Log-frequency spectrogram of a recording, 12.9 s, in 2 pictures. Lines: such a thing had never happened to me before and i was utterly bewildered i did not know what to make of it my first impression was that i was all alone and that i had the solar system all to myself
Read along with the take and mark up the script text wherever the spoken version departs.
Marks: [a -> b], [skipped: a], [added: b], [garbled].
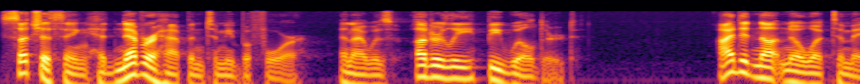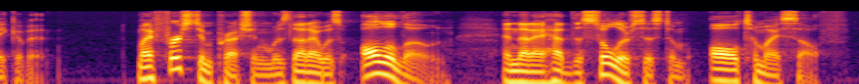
such a thing had never happened to me before and i was utterly bewildered i did not know what to make of it my first impression was that i was all alone and that i had the solar system all to myself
